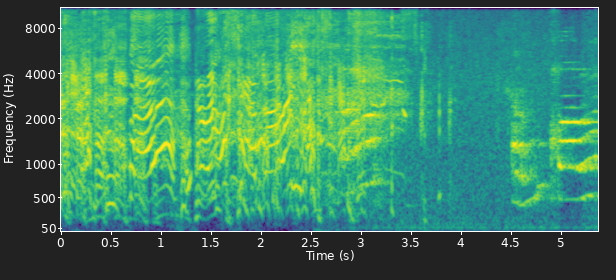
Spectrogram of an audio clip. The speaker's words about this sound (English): so not only is it a talking cat, it's a talking cat that does a Bane impression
